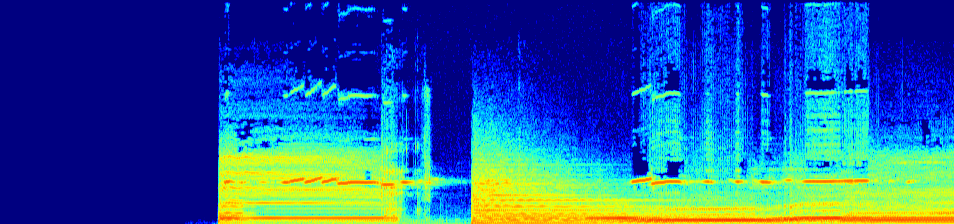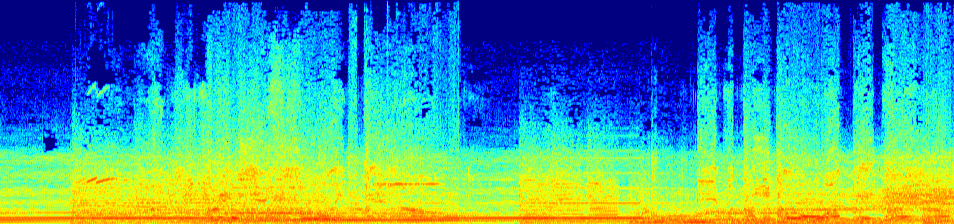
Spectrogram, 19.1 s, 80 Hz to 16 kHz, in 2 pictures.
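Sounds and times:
droning guitar music: 0:02.2 - 0:19.0.

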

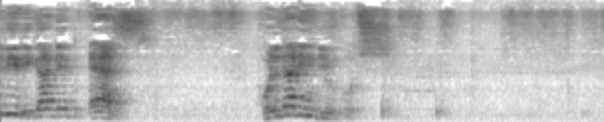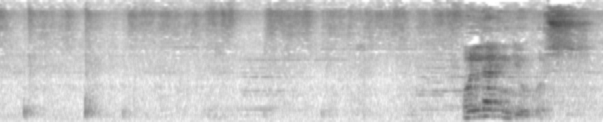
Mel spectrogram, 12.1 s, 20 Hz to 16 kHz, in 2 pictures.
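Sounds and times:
marker pen writing on whiteboard: 0:01.0 - 0:12.0.

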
